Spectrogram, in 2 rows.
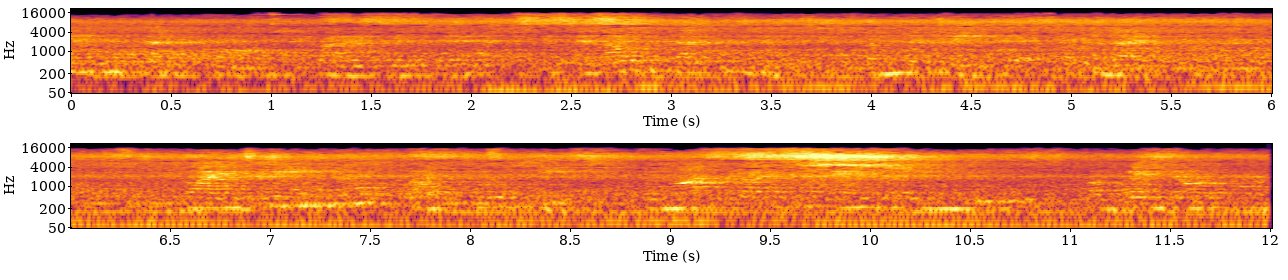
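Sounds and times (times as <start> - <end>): train humming at platform: 0.0 - 12.0.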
